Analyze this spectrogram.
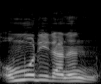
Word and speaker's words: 오므리: 그래서 오늘은 이 오므리라는 왕에 대해서 우리가 공부를 해보도록 하겠습니다. 자, 두 번째로 오므리의 이름의 그 뜻에 대해서 살펴보도록 하겠습니다. 히브리어로 이 오므리는 우리말 발음도 똑같이 오므리예요. 오므리.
